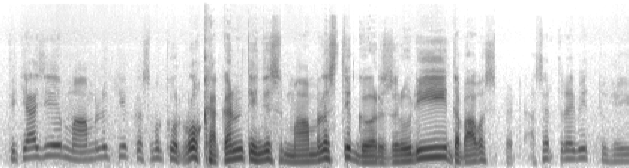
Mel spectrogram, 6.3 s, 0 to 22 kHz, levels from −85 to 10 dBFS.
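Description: From 1.77 to 4.94 s, automatic gain falling: reacting to a hot or noisy input, the AGC lowers gain by about 4 dB, so speech and room noise sink together.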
